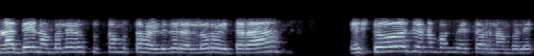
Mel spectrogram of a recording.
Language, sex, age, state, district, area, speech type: Kannada, female, 18-30, Karnataka, Bidar, urban, conversation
